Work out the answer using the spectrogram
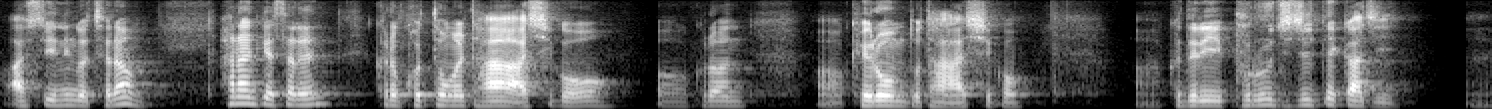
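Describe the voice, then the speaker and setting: A male pastor preaching a sermon in church, telling a story with frequent "uh" fillers and rising emphasis. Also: medium pitch.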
